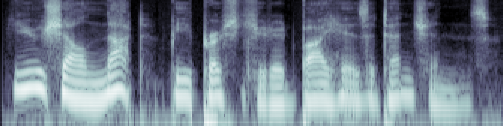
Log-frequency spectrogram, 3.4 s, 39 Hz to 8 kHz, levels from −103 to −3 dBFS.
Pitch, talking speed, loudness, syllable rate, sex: 125 Hz, 145 wpm, -19 LUFS, 4.2 syllables/s, male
